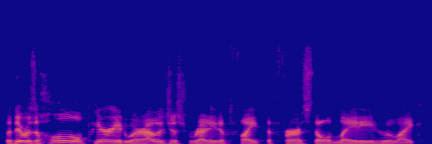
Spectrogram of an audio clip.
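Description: A man from the Boston area co-hosting a podcast, chatty and quick to laugh. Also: medium pitch, bright, forceful tone. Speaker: podcast co-host. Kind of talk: casual podcast interview.

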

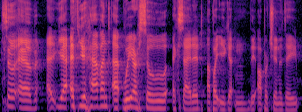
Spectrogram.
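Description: A man's voice: fairly high pitch, level tone, moderate pace, fairly bright tone. A man, a church leader introducing and interviewing a guest in a hesitant, casual way. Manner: hesitant, with many fillers and restarts.

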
